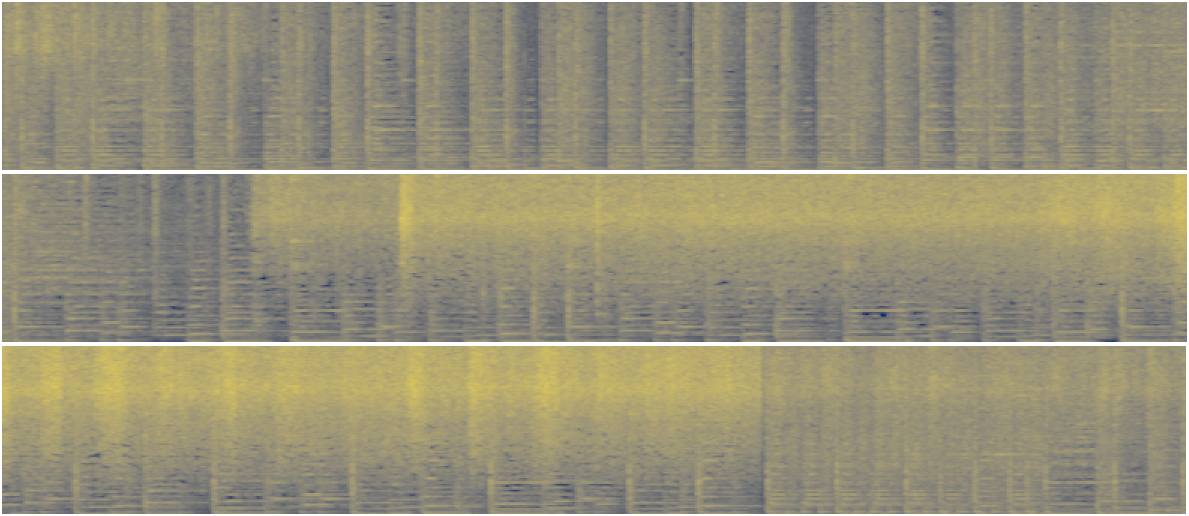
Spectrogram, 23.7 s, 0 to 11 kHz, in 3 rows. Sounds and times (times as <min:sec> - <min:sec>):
Music: 0:00.0 - 0:23.6.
